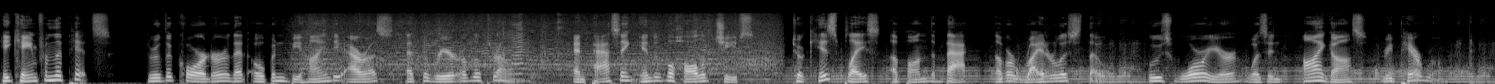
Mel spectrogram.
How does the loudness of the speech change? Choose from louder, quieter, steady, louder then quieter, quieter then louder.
steady.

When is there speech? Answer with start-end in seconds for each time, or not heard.
0.0-14.8.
